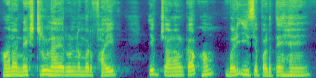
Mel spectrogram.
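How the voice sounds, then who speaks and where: A man gives a pronunciation lesson, working through numbered rules and saying each example word slowly, more than once. His voice is very dark and mellow. The recording is dry and close, with no room sound. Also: on the high side, little pitch movement, no echo. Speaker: English pronunciation teacher. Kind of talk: explanatory spoken lesson.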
